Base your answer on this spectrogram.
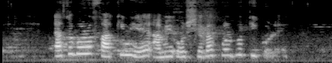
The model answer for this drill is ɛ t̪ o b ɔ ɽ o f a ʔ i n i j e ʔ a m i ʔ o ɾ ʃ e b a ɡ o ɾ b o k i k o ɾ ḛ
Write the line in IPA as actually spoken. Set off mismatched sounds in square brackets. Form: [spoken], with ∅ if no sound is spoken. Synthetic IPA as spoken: ɛ t̪ o b ɔ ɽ o f a [k] i n i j e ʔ a m i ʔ o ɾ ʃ e b a [k] o ɾ b o k i k o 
